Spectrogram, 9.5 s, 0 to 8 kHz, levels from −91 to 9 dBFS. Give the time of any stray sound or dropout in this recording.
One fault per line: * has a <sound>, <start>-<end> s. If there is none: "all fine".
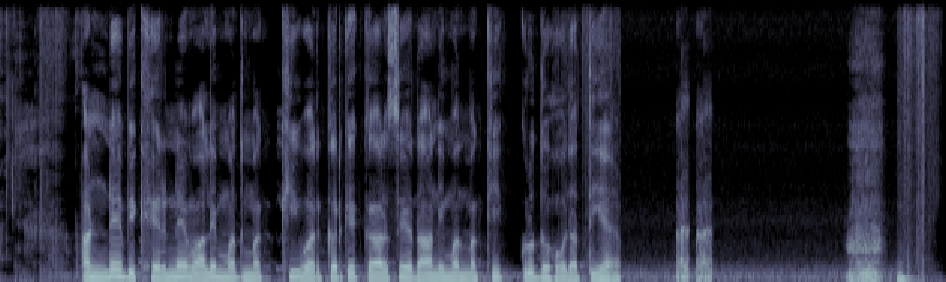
* has a laugh, 6.8-7.1 s
* has a throat clearing, 8.4-8.9 s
